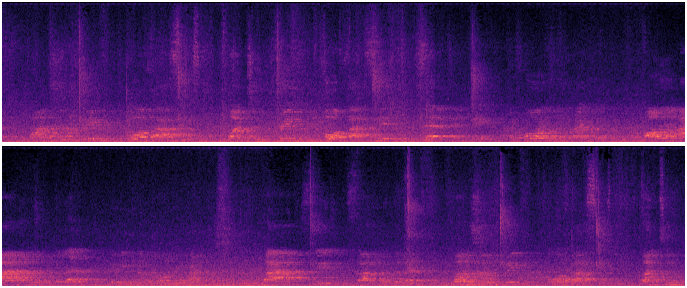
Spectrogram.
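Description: Shoes shuffle and tap on a hard floor.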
